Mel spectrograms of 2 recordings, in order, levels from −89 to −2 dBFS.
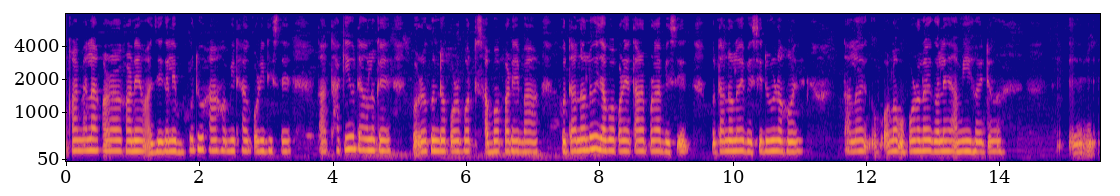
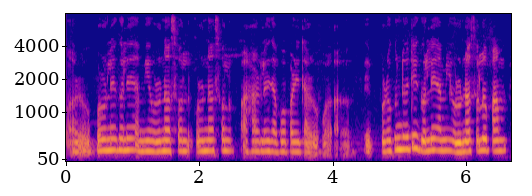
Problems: none marked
